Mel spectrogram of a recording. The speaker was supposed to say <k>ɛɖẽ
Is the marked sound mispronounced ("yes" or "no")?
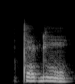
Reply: yes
